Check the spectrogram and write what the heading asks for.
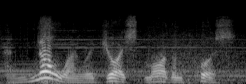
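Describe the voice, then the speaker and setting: A man narrating a fairy tale for a storybook record, in an expressive, deliberate storytelling style. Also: lowish voice, music in the background, poor audio.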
